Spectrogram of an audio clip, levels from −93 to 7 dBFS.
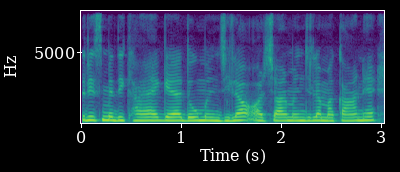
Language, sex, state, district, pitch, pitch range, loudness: Hindi, female, Jharkhand, Deoghar, 230 Hz, 225-240 Hz, -13 LUFS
